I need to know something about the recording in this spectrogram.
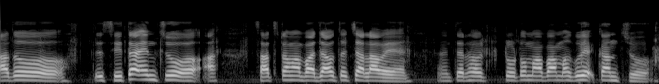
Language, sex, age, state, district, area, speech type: Santali, male, 18-30, West Bengal, Purba Bardhaman, rural, spontaneous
